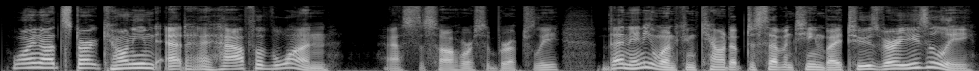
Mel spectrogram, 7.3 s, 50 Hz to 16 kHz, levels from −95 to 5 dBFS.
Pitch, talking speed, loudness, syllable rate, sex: 155 Hz, 205 wpm, -20 LUFS, 5.8 syllables/s, male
